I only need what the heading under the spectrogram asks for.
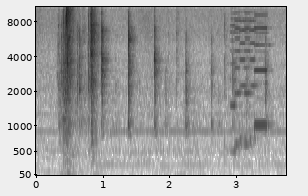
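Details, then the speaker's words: Samsung LN-T4042 40-inch LCD TV after repair of clicking no-power-on fault (bad power supply capacitors suspected): a few relay clicks, then a short rising chime as it powers up normally. "power on you hear that chime and we are actually good"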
